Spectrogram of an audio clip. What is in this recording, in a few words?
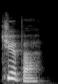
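"gibber", British English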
